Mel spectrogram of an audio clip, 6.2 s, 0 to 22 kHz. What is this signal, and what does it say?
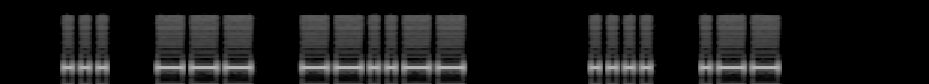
Morse code, heard as a keyed tone, about 21 wpm, spaced as for 15 wpm, 800 Hz. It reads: SO, HW
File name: QSOs / QSOs-mp3s / WD0FBT 1@20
